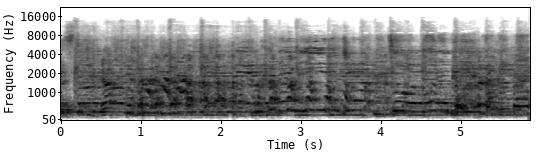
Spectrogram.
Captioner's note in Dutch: gelach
